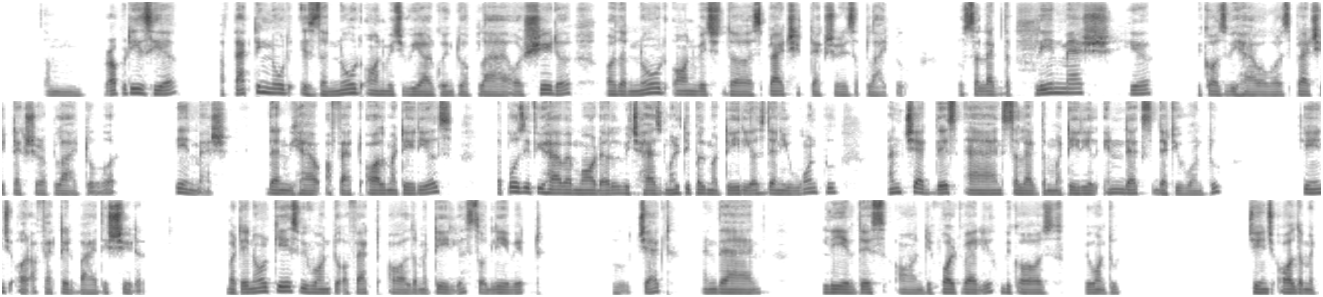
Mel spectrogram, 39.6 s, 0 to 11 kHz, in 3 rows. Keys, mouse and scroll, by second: 9.3 click, 21.8 click, 29.0 click.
